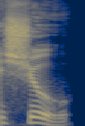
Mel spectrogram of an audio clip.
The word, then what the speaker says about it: chaud: The word chaud is pronounced like the English word show, but you stop right before you start closing your lips for the W.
